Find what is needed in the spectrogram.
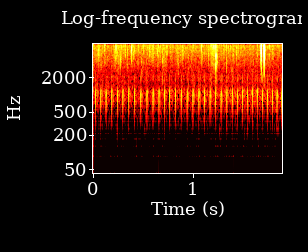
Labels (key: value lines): label: biophony, rattle
recorder: SoundTrap 500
